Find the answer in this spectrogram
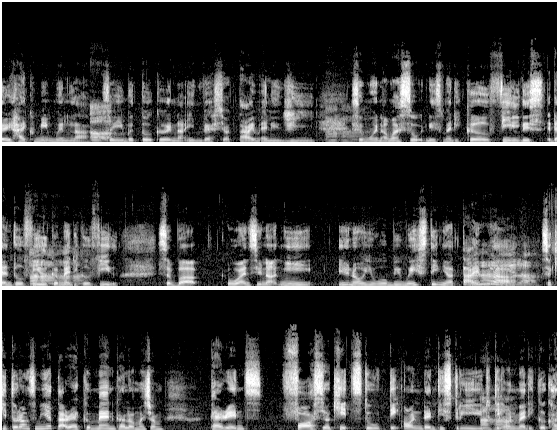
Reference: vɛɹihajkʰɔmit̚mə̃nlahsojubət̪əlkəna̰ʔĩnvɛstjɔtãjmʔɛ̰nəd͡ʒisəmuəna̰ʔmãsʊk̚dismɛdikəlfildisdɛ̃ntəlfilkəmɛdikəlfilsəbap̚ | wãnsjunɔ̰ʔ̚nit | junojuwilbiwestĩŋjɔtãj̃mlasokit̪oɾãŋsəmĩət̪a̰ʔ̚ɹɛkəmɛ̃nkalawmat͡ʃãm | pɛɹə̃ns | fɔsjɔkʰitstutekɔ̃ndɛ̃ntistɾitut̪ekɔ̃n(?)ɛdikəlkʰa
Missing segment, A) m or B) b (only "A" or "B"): A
